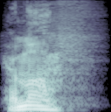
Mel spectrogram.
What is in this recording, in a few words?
Horse Start Adult, Dialog; Duviri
